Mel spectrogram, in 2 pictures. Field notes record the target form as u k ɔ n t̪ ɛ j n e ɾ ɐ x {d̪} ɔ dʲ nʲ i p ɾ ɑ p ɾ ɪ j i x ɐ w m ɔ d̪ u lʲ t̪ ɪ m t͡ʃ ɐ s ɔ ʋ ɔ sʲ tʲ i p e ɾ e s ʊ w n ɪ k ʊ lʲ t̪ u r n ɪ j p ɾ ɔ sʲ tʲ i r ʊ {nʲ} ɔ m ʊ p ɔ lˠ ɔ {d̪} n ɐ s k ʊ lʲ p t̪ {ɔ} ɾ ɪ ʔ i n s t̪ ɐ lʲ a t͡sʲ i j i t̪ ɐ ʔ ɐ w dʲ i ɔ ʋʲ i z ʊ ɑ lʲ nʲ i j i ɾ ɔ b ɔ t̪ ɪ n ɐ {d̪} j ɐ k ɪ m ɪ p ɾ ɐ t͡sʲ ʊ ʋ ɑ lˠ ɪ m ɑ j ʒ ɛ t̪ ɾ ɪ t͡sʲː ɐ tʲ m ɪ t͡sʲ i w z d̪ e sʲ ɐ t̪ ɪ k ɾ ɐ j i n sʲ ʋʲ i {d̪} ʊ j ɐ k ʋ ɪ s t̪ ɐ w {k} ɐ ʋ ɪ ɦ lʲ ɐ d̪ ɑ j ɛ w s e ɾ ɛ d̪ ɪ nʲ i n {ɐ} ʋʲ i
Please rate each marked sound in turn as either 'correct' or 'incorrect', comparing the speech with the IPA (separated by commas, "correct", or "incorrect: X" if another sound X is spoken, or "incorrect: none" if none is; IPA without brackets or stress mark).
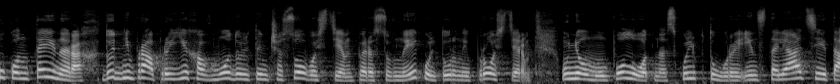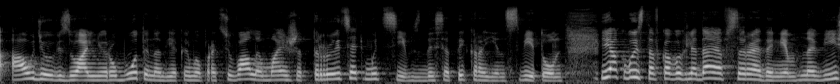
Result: correct, correct, incorrect: t̪, incorrect: u, correct, incorrect: t̪, correct, correct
